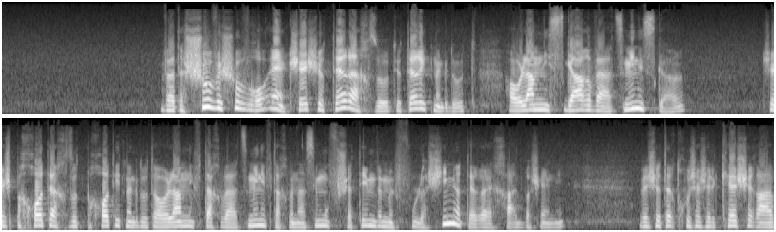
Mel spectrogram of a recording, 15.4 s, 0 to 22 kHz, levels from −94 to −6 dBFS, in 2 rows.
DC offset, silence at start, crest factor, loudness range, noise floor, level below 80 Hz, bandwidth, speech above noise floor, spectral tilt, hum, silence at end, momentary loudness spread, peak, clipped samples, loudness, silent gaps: under 0.1%; 1.6 s; 18 dB; 7 LU; -49 dBFS; -62 dBFS; 18 kHz; 33 dB; -4.5 dB/octave; none; 0 s; 13 LU; 0 dBFS; under 0.1%; -16 LUFS; none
